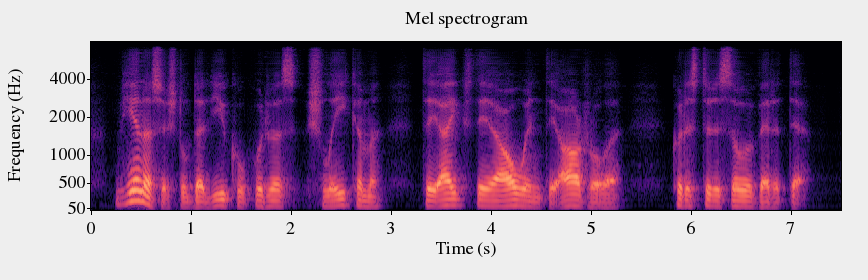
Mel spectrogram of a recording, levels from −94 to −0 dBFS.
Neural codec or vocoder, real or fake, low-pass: codec, 16 kHz, 0.2 kbps, FocalCodec; fake; 7.2 kHz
